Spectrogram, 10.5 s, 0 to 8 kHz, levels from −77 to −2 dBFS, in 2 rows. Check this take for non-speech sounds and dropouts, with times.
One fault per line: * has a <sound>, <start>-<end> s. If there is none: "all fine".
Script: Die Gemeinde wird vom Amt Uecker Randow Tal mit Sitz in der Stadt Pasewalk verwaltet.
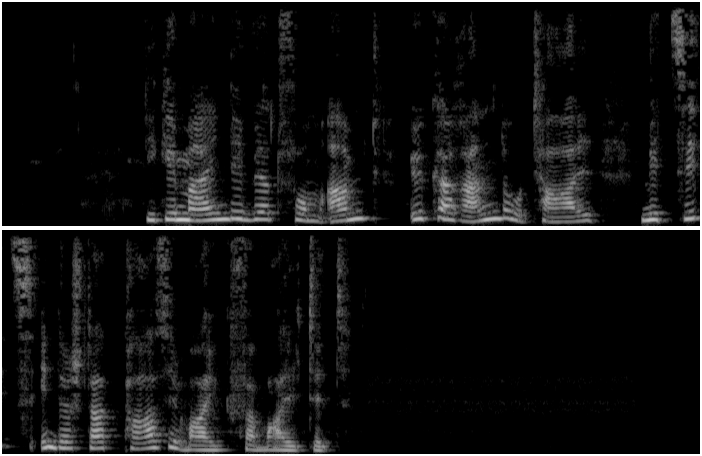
all fine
